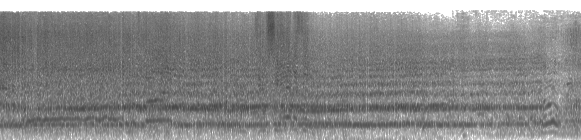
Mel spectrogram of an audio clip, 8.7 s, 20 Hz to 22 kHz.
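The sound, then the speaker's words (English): A loud, continuous roar of Formula One race car engines at the start of a race at Silverstone, their high-pitched whine rising and shifting as a pack of cars accelerates for the whole stretch. “My goodness, after our talks from the Detroit Grand Prix about the sounds that Indy cars make and so on, it is nice to just hear the roar of F1 engines again.”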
